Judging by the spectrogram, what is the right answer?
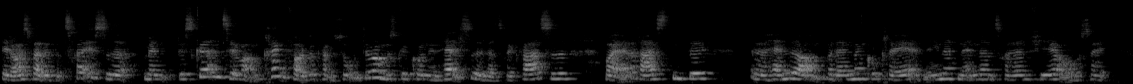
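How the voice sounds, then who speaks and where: A woman of fairly high pitch at a fairly quick pace, with audible room echo and noticeable background noise. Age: 70s. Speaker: retired pensioner. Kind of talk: interview. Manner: halting.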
